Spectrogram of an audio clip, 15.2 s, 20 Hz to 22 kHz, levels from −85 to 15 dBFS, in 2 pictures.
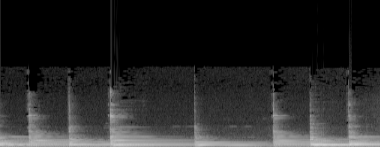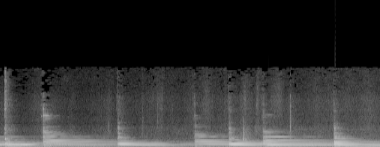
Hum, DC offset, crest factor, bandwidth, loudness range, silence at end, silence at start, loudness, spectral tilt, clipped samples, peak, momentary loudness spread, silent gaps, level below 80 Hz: none; under 0.1%; 14 dB; 12 kHz; 5 LU; 0 s; 0 s; -13 LUFS; -5 dB/octave; under 0.1%; 0 dBFS; 11 LU; none; -50 dBFS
